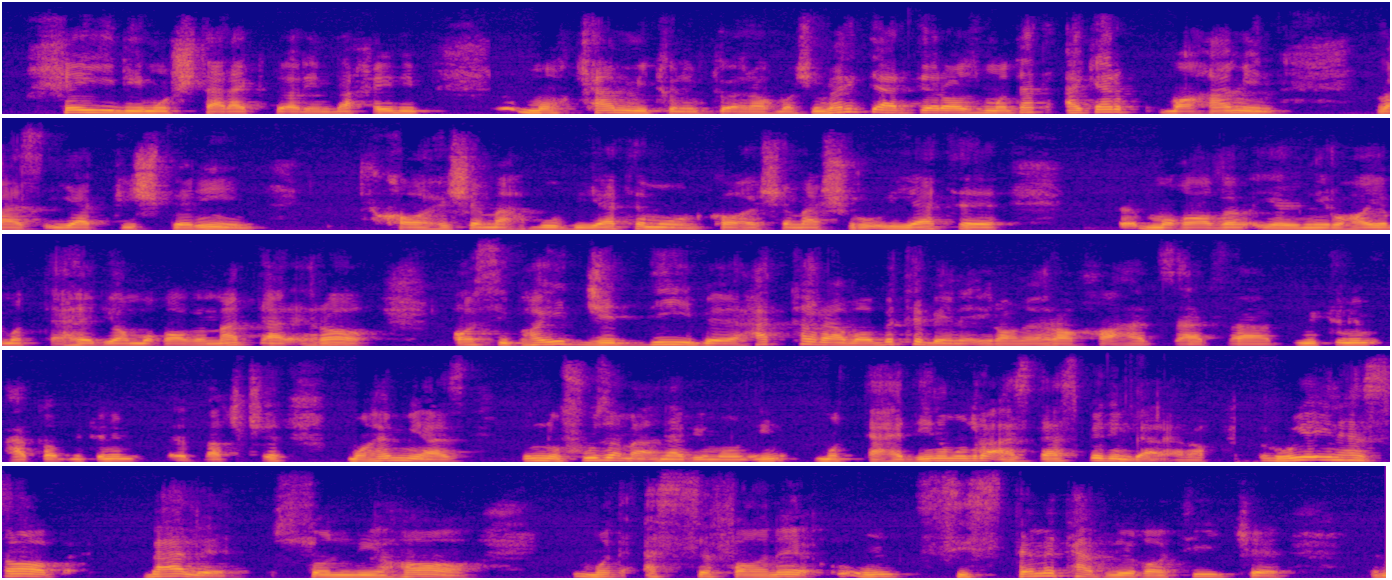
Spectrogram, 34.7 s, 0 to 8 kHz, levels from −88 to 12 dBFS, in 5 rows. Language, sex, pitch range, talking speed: Persian, male, 115-145 Hz, 120 wpm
